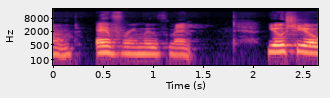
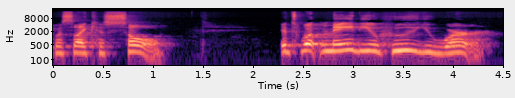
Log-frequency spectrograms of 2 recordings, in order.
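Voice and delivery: ordinary delivery, nothing marked

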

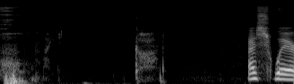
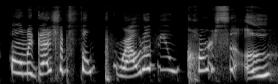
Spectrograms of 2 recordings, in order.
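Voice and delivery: gushing praise; 12 semitones higher, 7 dB louder than usual. Real, not acted. Playful mock praise.

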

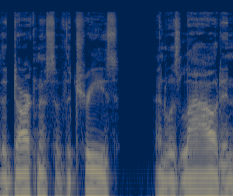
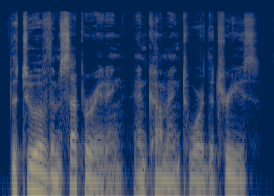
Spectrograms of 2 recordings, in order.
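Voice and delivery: ordinary delivery

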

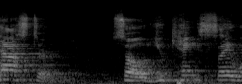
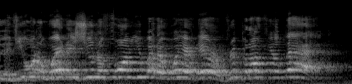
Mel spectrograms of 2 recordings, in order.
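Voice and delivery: louder and higher, hammering it home; shouting; 7 semitones higher, 7 dB louder than usual. Acted. Preacher shouting at the congregation like an angry coach. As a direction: roar it like a coach in the locker room.

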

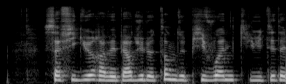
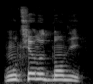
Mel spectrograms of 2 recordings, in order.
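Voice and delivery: ordinary delivery

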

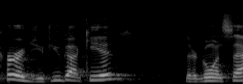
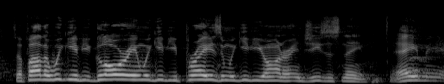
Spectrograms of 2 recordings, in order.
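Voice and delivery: winding down prayer; 6 dB louder than usual. Acted. Closing prayer.

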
